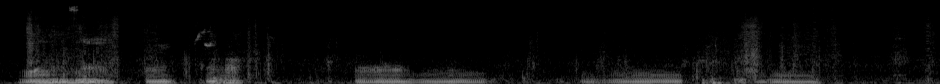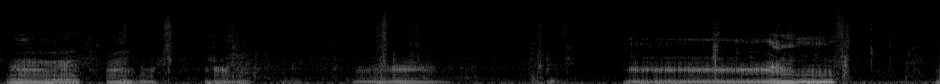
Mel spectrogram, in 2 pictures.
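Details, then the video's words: Golden Retriever named Elena playing with a Chihuahua-Shih Tzu mix, making odd 'dog talk' during a friendly mock battle; low growly moaning bursts, each about a second long, repeated irregularly with pauses between. "訳の分からん犬語を話しながらじゃれ合う愛犬たち(笑)[Golden Retriever]"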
